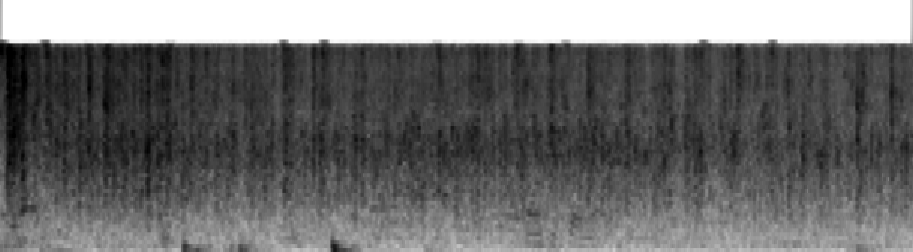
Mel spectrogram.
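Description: Sustained applause from an audience for Larry Sabato after his morning talk fills the whole stretch, a dense steady patter of many hands clapping at once, fairly loud and continuous without any break.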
